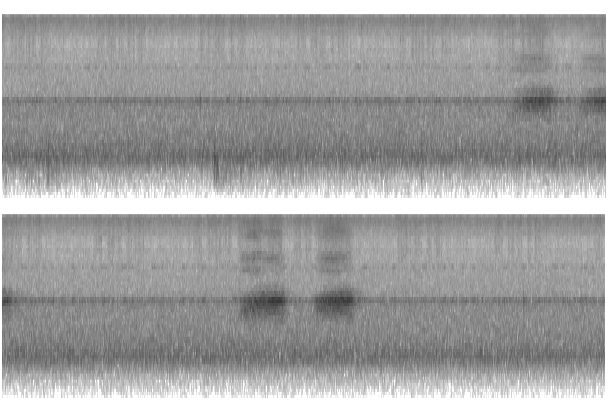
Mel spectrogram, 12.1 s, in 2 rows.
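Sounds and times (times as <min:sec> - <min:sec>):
short bird calls: 0:05.1 - 0:06.2, 0:08.4 - 0:09.6.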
